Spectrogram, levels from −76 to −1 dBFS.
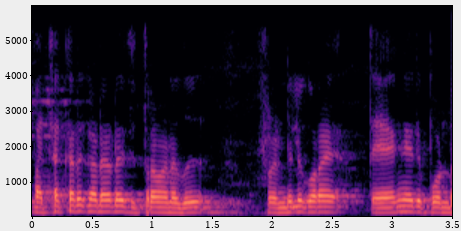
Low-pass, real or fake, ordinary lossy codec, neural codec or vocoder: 5.4 kHz; real; none; none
